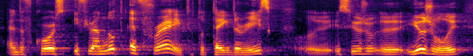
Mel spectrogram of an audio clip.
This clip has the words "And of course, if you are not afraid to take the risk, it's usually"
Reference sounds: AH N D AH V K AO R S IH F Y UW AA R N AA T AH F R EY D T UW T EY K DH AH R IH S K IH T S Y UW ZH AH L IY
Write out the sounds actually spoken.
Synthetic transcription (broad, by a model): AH N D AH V K AO R S IH F Y UW AA R N AA T AH F R EY D T UW T EY K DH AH R IH S K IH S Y Y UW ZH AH L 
